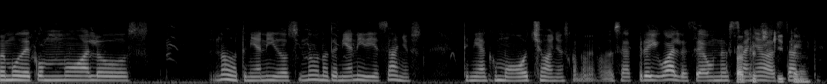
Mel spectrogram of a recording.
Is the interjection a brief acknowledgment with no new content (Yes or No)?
Yes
